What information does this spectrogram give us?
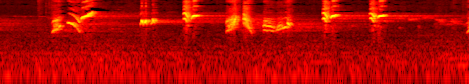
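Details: Oriental magpie-robin lure song in konslet style with rough fill, aimed at agitating other magpie-robins: swooping whistles, flat mid-pitch whistled notes and gritty rasps in short phrases with brief gaps.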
